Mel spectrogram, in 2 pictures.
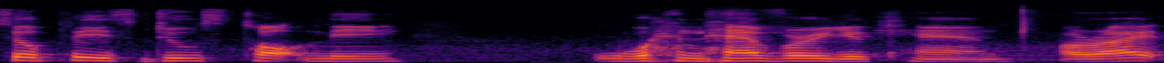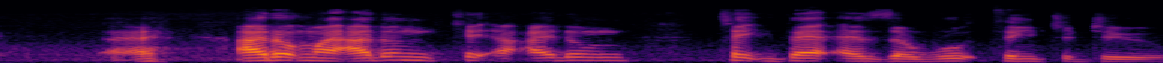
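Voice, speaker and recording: A woman's fairly low voice with a Malaysian accent, moderate pace and ordinary pitch variation. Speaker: English teacher. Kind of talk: online workshop talk.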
